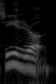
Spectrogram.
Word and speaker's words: shiro: shiro is white and the pronunciation on that is shiro shiro so it's a she like s-h-i-r-o shiro shiro do we are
